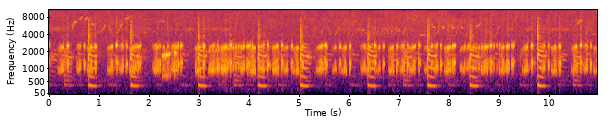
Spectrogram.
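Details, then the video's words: Frogs calling together, labelled a sound that has become rare: a buzzing, rattling chorus broken into bursts, each punctuated by short low croaks roughly once a second. "SUARA KATAK YANG SUDAH LANGKA"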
